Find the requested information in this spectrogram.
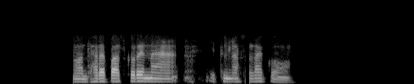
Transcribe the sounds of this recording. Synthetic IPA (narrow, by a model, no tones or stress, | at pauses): nɔad̪ʱaɾɛpaskɔɾɛnaet̪unasɔɽakɔ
